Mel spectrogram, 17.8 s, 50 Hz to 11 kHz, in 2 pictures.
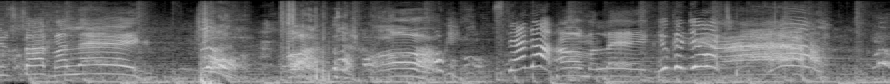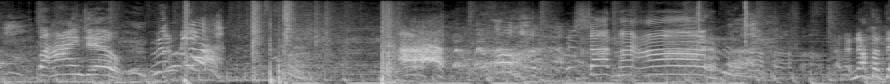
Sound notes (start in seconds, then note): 12.7 gunshot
